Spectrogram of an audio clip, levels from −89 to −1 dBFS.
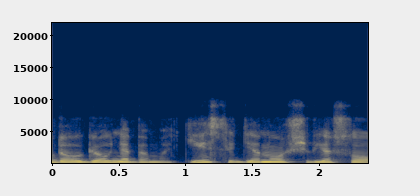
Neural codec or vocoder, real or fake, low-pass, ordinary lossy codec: none; real; 7.2 kHz; Opus, 16 kbps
